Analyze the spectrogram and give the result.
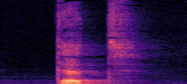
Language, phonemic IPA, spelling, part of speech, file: Dutch, /tɛt/, tet, noun, Nl-tet.ogg
- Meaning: 1. boob; tit 2. teth (Semitic letter)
